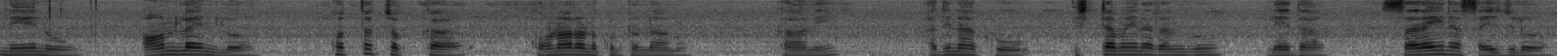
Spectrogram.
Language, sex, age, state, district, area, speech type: Telugu, male, 18-30, Andhra Pradesh, Nandyal, urban, spontaneous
